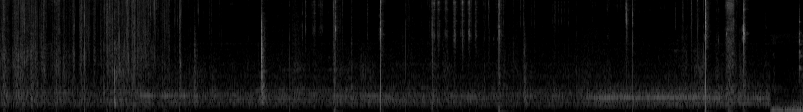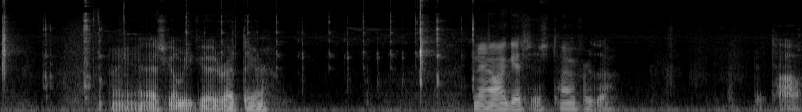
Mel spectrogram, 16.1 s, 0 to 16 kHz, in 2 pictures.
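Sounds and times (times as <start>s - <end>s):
small metal parts clicking: 0.0s - 12.8s.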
